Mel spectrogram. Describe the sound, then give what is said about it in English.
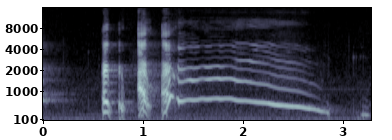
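A person imitates a dog, giving three quick yapping barks and then one long, drawn-out howl that slowly slides downward in pitch and fades out. Loud and without other talking. “And I just will say, like, if you wanted to do a dog audiobook, like I know one one boy who would listen to it.”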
